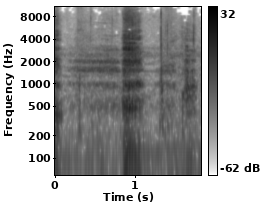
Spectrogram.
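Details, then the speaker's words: Kennel cough in Samson, a dog who won't eat and stands in one position; another household dog (Murphy) also has it. One short, harsh, honking cough burst against quiet room noise. "it's okay so now samson has kennel cough i'll call the vet first thing in the morning and see if we can get him a prescription too"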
